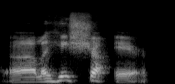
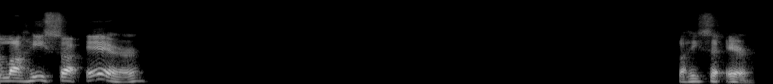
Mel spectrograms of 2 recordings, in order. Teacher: So it's the sh sound rather than s sound.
